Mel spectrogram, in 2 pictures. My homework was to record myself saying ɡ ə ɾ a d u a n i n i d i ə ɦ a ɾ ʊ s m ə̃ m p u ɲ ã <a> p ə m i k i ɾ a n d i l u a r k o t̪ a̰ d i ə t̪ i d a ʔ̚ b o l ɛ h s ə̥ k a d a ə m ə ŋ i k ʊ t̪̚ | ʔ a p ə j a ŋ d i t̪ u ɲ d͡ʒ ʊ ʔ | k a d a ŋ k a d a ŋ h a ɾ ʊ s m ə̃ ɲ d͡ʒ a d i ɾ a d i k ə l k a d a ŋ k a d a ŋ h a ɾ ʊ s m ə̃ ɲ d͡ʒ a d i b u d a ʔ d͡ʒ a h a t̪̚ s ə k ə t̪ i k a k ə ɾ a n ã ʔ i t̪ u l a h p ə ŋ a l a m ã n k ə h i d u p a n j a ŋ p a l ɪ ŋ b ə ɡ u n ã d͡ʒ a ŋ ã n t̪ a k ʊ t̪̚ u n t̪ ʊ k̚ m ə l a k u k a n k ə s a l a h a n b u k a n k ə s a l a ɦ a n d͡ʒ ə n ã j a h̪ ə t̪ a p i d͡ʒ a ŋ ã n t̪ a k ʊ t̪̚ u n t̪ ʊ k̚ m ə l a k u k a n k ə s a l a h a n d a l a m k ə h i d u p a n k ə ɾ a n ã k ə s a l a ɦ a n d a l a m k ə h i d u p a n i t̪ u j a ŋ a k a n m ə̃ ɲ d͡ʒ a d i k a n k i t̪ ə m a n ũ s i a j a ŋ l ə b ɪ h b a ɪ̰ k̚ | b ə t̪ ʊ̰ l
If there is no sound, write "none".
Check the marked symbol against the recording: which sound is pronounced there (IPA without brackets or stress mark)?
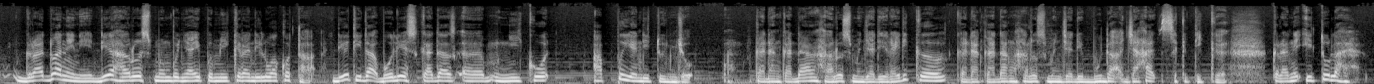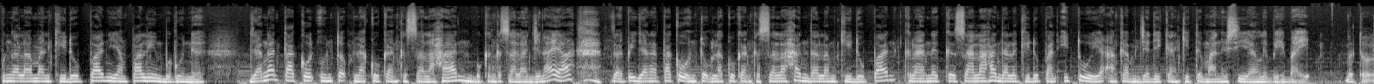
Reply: i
